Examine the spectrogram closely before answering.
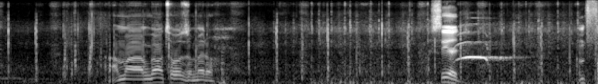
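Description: Quick footsteps run across a hard floor.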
